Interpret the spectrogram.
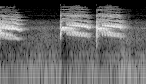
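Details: Parrot squawking: one harsh cry fades out, then after a short silence two more loud, rasping squawks follow close together.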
